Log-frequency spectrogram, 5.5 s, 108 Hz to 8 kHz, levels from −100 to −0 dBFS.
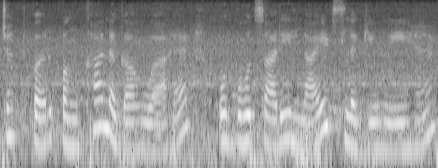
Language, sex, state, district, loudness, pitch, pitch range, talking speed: Hindi, female, Punjab, Pathankot, -16 LUFS, 205 Hz, 180-220 Hz, 140 wpm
